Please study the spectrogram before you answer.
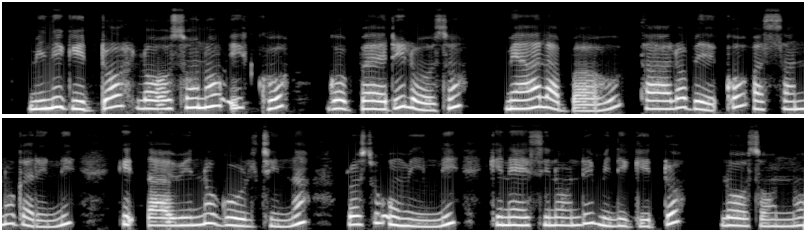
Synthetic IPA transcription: mɪnɪɡɪd̪ːɔloːsɔnɔɪkʰːɔ | ɡɔbːɐjd̪ɪlo̞ːsɔ | mɛaːlɐbːaːhʊt̪aːlɔbe̞ːkʼːɔʔɐsːɐnːɔɡɐɾɛnːɪ | kʼɪt̪ʼːaːwɪnːɔɡuːlt͡ʃɪnːɐ | ɾɔsʊʊminːɪ | kʼɪne̞ːsɪnɔnːɪmɪnɪɡɪd̪ːɔ | loːsɔnːɔ

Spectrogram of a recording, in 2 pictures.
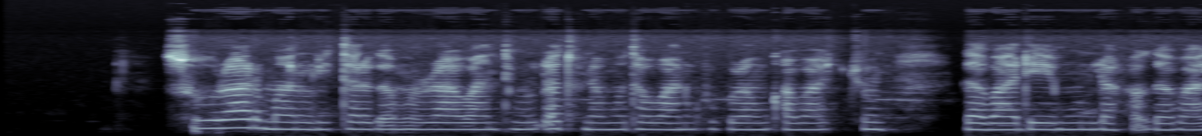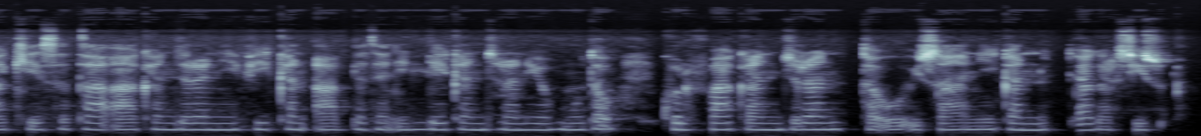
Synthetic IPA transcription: suːɾaːɪɾmaːnwɔlɪt̪ːɪɐɾɡɐmʊrːaːwaːnt̪ɪmʊlʔɐt̪ʊ̥nɐmo̞ːt̪ɐwaːŋɡʊɾɡʊɾɐmʊkʼɐβaːt͡ʃːuːn | ɡ̥ɐbaːd̪e̞ːmuːnlɐfɐ̰ɡɐβaːkʰe̞ːsːɐt̪aːʔaːkɐnd͡ʒɪɾɐniːfɪkɐna̰ːbːɐt̪ɐnɪlːe̞ːkɐnd͡ʒɪɾɐnjɐmːuːt̪ɐʔʊkʰɔlfaːkɐnd͡ʒɪɾɐnt̪ɐ̰ʔʊ̰ɪsaːniːkɐnːʊt̪ːɪɐɡɐɾsiːsʊᶑɐ̥

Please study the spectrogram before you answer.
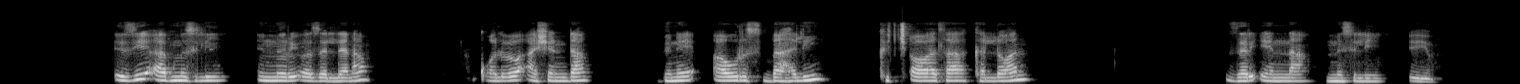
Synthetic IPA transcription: ʔɨziaβmɨs̬li | ɨnːɨɾiʔo̞zɐlːɐna | kʼolʕuʔaʃɐnd̪a | bɨnɐjʔawɾɨsbahli | kʰɨt͡ʃʼːɐwɐt̪ʰakʰɐlːɐwan | zɐɾʔenːamɨsli | ɨjːu

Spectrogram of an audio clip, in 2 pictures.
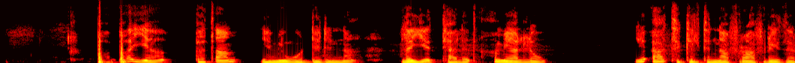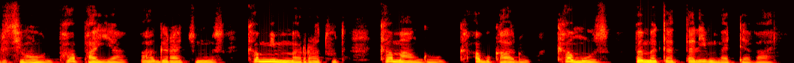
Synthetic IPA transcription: pʰapʰːajːa | b̥ət̪ʼam | jɛmːiwɔd̪ːəd̪ɨnːa | ləjːɪɨt̪ːijalət̪ʼamjalːəw | jɛʔat̪ʰɨkʰɨlt̪ɨnːafɨɾafɾezəɾsiho̞npʰapʰːajːab̥əhaɡəɾat͡ʃːɪnwʊst̪kʰəmːimːərːət̪ʰut̪kʰəmaŋɡokʰəʔaβukʰad̪u | kʰəmoz | b̥əməkʼət̪ʼːəljɪmːəd̪ːəβal

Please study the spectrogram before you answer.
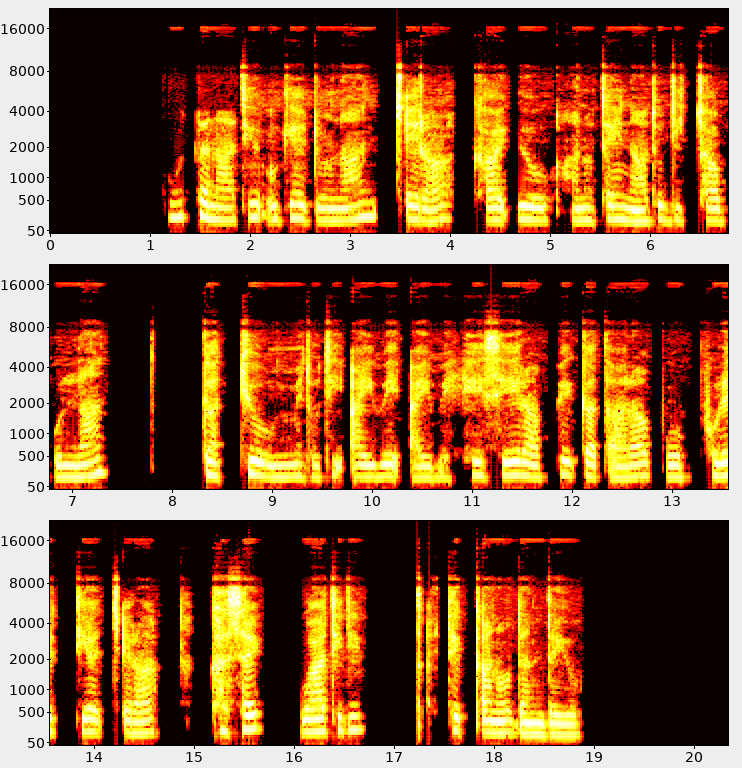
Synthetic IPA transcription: ɡ̥uːt̪ːɐnaːt̪ʰiːʔɔɡɪjɐd̪oːnaːnt͡ʃʼɛɾaː | kʰaːʔɪjɔhɐnɔt̪ʰɐjnaːt̪ɔd̪ɪt͡ʃːaːbɔlːaːn | ɡ̥ɐt̪ːɪjɔmɛt̪ɔt̪ʰɪʔɐjbɛɐjbɛhɛseːɾaːpːɛɡ̥ɐt̪ʼaːɾaːbɔpʰːɔlɛt̪ːɪjɐt͡ʃʼɛɾaː | kʰɐsɐj | waːt̪ʰɪd̪ɪ | t̪ʰɛkʼːɐnɐwd̪ɐnd̪ɐjɔ

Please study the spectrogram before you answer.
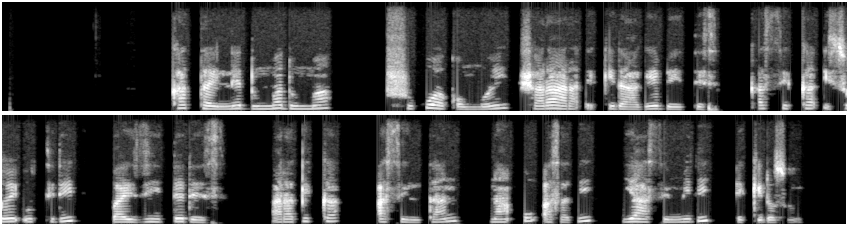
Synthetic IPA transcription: kɐt̪ːɐjnːɛd̪ʊmːɐd̪ʊmːɐ | ʃʊkʼʊwaːkʼɔmːɔjʃɐɾaːɾɐʔɛ̰kʼːɪd̪aːɡe̞ːbe̞ːt̪ːeːs | kʼɐsːɪkːɐʔɪsːɔjʔʊt̪ːɪd̪ɪ | b̥ɐjziːd̪ːɛd̪e̞ːs | hɐɾɐt̪ɪkːɐ | ʔɐsɪnt̪ːɐnː | aːʔʊʔɐsɐt̪ɪ | jaːsɪmːɪd̪ɪ | ɛkʼːɪd̪ɔsɔnɐ

